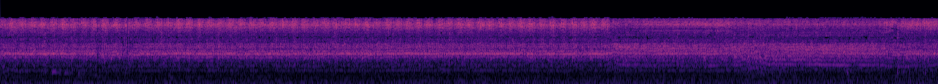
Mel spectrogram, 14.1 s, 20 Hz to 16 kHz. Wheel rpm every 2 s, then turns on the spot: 70, 70, 70, 70, 70, 70, 60.
none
